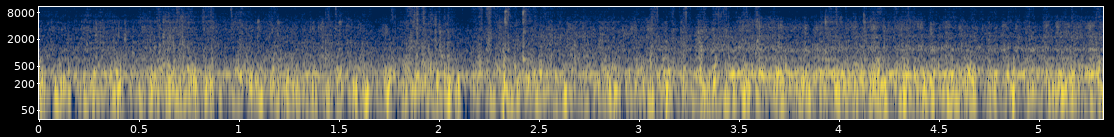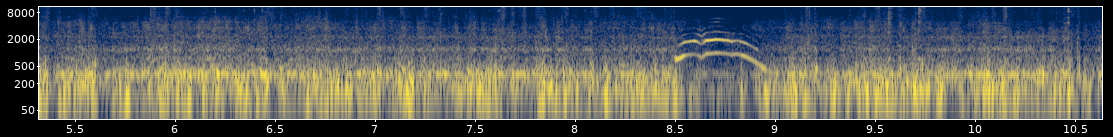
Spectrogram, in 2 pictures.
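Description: Bicycle tyres roll over a rough paved road.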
